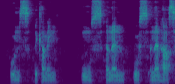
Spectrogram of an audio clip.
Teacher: a nasal consonant, like “n” is lost if it comes after a vowel and before a fricative consonant. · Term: nasal spirant law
